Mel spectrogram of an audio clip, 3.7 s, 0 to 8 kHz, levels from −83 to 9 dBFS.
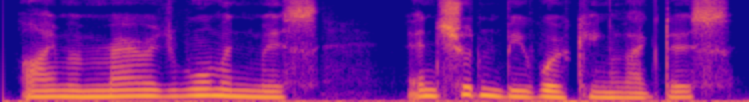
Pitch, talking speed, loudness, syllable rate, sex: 170 Hz, 175 wpm, -15 LUFS, 4.6 syllables/s, female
